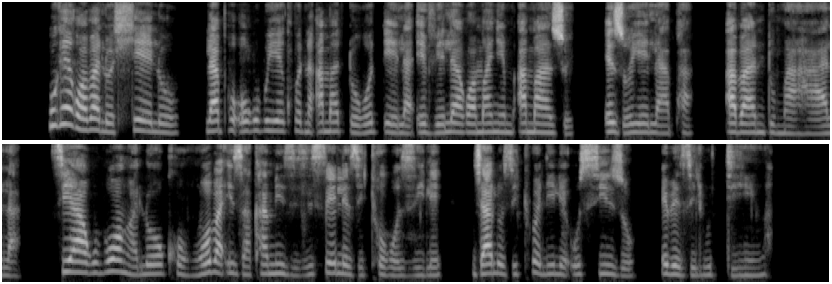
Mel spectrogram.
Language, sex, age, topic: North Ndebele, female, 25-35, health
